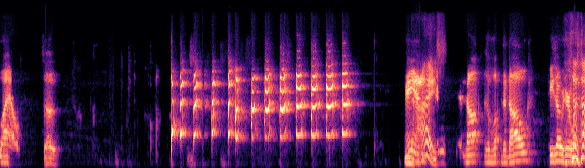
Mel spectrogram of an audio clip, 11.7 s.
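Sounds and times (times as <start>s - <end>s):
speech: 0.0s - 1.2s, 8.1s - 11.7s
turkey call gobbling with loud nasal rasping yelps: 3.4s - 7.4s
laughter: 11.3s - 11.7s.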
